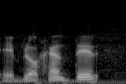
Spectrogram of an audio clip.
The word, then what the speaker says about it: Bloodhunter: Estamos vía telefónica con Diva Satánica, vocalista de Bloodhunter. Creo que se pronuncia así, tengo un inglés bastante pésimo sí. Si está mal dicho, me corrige.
